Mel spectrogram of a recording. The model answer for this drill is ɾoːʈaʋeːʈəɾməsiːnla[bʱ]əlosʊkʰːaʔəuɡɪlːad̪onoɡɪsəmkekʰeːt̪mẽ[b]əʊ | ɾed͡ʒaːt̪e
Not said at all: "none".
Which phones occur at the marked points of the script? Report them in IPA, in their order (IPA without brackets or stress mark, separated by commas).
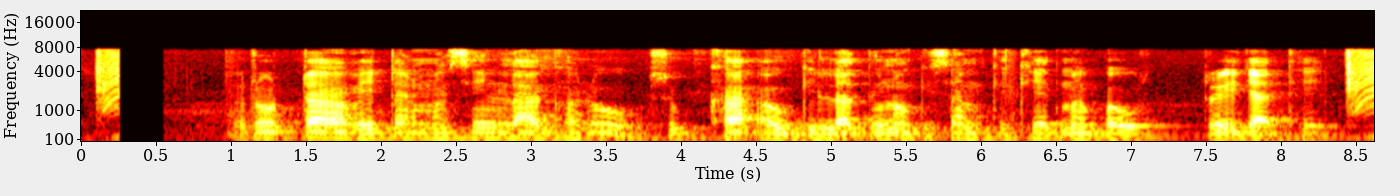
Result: ɡʱ, b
